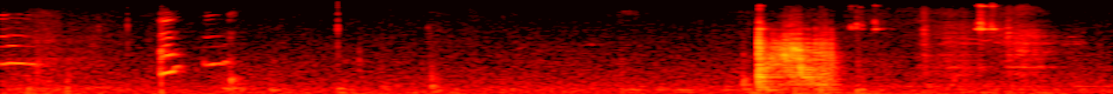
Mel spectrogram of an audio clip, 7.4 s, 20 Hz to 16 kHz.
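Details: An 11-month-old kitten making cute noises: a brief rising chirp with a short follow-up near the start, then a louder, harsher burst of sound, with a few faint squeaks after it against a quiet background.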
